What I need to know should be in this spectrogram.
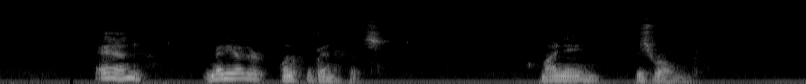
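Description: An elderly man speaks calmly and close to the microphone, in short phrases with pauses.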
